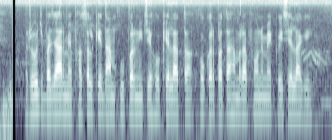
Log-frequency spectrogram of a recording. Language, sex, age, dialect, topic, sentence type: Bhojpuri, male, 18-24, Southern / Standard, agriculture, question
